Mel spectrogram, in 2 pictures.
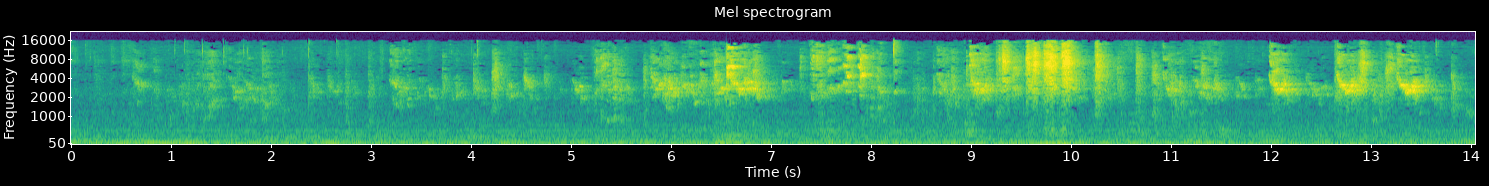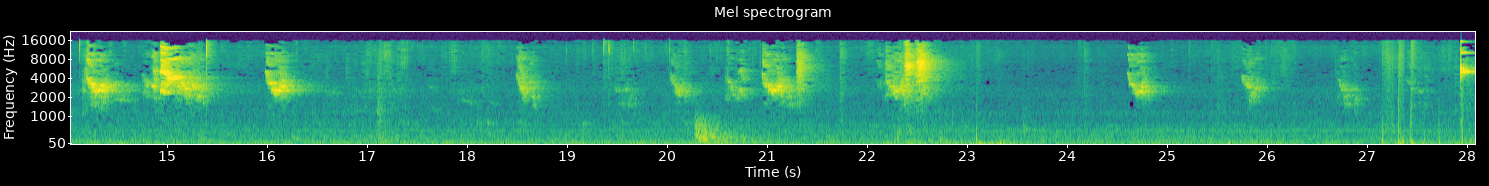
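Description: Bird chirping: short, sharp, high calls in irregular runs that start a few seconds in, are busiest around the middle, and then thin out into scattered single chirps.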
